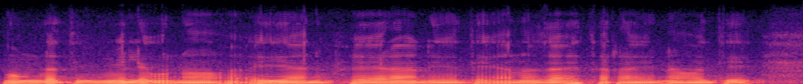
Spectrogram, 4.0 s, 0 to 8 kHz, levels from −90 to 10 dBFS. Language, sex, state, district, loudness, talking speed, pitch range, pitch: Chakma, male, Tripura, Dhalai, -16 LUFS, 150 wpm, 100-105 Hz, 100 Hz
